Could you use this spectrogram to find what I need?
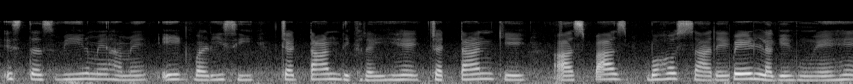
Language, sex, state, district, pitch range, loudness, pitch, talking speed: Hindi, female, Andhra Pradesh, Chittoor, 205-235 Hz, -17 LUFS, 220 Hz, 145 wpm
